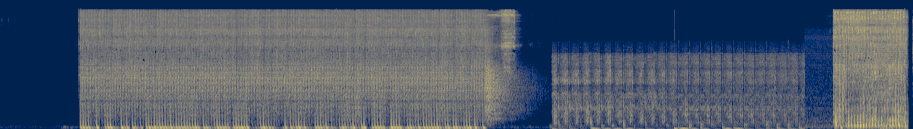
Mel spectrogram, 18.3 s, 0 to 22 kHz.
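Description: American 180 .22 LR submachine gun firing a long, unbroken full-auto burst of about eight seconds, its very fast rattle like a swarm of angry bees. After a brief break comes a quieter, muffled stretch of rapid fire, then another loud burst near the end.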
